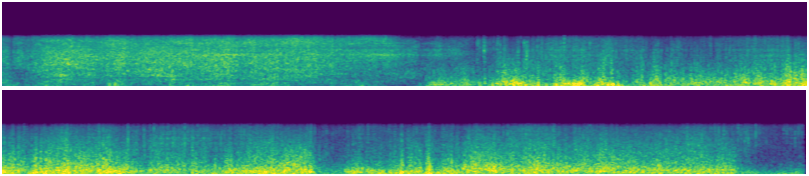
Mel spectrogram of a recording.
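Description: Wind rushing over the microphone of a camera carried by a skier on the move, with the hiss of skis sliding on snow. A higher hiss fills the first four seconds, then a loud low wind rumble takes over, dropping away briefly about eleven seconds in.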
